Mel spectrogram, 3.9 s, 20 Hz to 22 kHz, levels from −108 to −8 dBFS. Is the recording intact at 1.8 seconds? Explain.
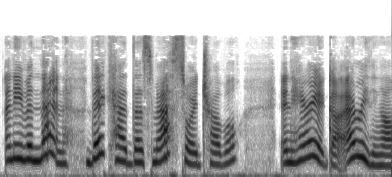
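Yes, the audio is intact at 1.8 seconds, with no fault at that moment.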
